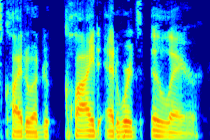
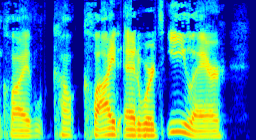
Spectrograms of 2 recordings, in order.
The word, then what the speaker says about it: Edwards-Helaire: The first show they made it a very big point to remind everyone every 13 minutes or so that you do not pronounce the H and that it is Clyde Edwards-Helaire. But tonight, they are straight up going Clyde Edwards-Helaire.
